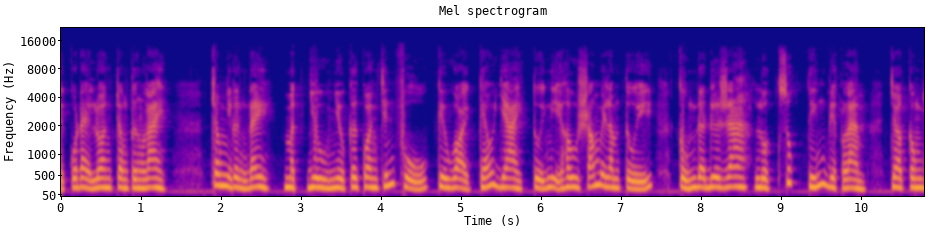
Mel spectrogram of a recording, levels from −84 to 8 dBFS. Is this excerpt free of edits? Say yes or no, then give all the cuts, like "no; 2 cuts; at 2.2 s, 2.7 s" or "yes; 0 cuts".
no; 1 cut; at 2.1 s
